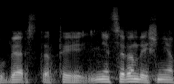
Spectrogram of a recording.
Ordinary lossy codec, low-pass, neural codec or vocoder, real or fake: Opus, 32 kbps; 14.4 kHz; codec, 44.1 kHz, 7.8 kbps, Pupu-Codec; fake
